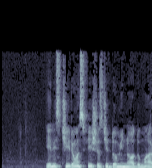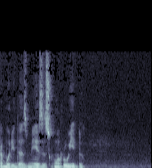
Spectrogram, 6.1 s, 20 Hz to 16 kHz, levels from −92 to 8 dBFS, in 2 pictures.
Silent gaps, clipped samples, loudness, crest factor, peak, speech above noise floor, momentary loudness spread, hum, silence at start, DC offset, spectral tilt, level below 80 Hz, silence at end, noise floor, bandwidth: none; under 0.1%; -14 LUFS; 16 dB; 0 dBFS; 39 dB; 7 LU; none; 0.9 s; under 0.1%; -5 dB/octave; -42 dBFS; 1.35 s; -53 dBFS; 11.5 kHz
